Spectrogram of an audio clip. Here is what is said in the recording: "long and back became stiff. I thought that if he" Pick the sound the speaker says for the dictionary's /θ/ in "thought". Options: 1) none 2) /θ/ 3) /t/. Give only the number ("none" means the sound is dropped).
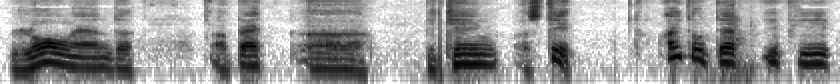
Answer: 3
